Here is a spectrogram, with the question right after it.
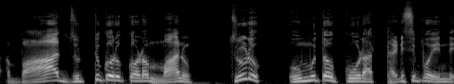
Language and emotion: Telugu, disgusted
